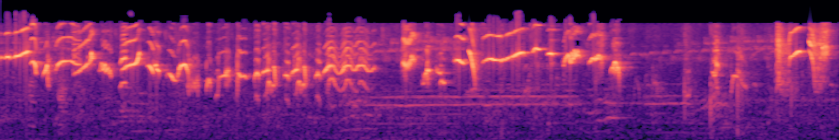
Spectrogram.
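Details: Lure recording of an oriental magpie-robin in rich song: rapid, fluid whistled phrases with warbling slides. A brief pause follows, then more clear upward whistles. Faint flapping is also audible.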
